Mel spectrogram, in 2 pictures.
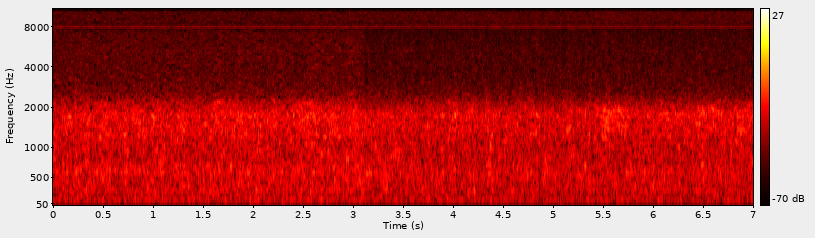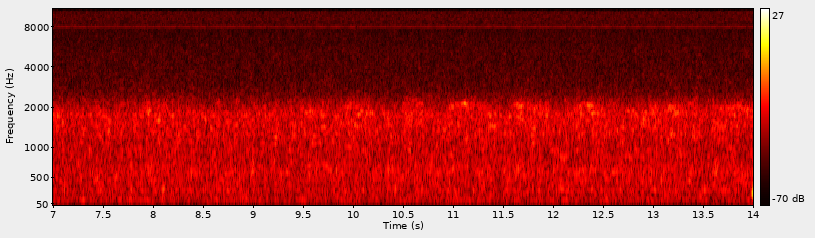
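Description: Faint, steady background noise (room tone with hiss) and no distinct sound events.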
